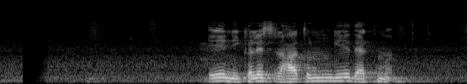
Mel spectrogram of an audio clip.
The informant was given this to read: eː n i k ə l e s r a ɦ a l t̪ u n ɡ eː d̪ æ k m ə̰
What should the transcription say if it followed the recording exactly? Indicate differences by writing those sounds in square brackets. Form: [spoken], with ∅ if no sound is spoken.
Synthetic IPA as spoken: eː n i k ə l e s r a ɦ a [∅] t̪ u n ɡ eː d̪ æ k m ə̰

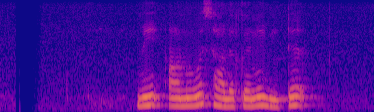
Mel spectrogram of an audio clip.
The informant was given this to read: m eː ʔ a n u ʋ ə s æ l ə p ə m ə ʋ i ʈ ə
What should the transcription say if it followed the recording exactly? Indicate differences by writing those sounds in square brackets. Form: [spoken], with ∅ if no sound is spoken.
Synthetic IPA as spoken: m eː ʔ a n u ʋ ə s [a] l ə [k] ə [n] ə ʋ i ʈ ə

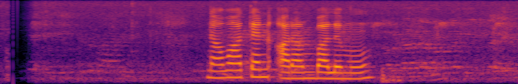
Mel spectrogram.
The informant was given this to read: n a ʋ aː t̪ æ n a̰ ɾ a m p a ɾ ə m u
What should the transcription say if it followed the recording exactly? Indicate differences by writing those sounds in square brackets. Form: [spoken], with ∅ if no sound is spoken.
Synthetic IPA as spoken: n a ʋ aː t̪ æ n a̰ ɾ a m [b] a [l] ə m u

